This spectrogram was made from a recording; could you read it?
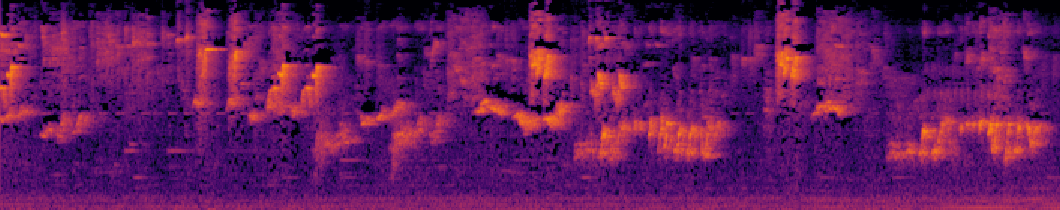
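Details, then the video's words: A Javan bush lark kept indoors sings nonstop, pouring out varied high chirps, trills and slurred whistled phrases that change every second or so, in a quiet room. "Branjangan dalam ruangan super gacor"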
